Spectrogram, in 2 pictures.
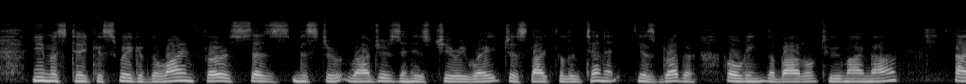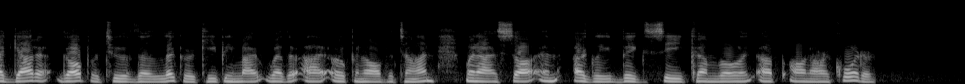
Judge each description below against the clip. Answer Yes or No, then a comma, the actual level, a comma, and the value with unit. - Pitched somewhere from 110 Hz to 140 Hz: Yes, low, 135 Hz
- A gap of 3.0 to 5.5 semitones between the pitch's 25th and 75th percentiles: No, narrow, 2.5 semitones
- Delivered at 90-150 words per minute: No, average, 180 wpm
